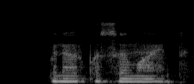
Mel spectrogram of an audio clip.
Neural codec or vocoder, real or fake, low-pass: none; real; 7.2 kHz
